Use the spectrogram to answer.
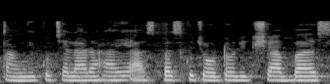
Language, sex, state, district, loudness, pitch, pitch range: Hindi, female, Chhattisgarh, Raigarh, -16 LUFS, 190 Hz, 185-195 Hz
